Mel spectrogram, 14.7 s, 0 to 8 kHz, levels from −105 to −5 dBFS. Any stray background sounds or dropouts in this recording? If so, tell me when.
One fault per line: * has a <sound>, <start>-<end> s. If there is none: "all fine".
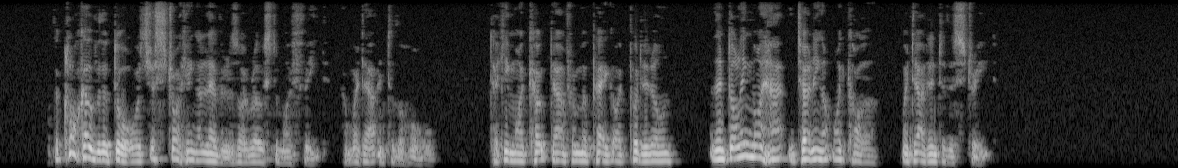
all fine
